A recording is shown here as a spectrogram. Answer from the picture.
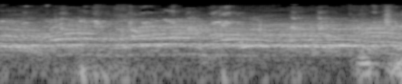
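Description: A basketball being dribbled on a hardwood court, several bounces in a row, over the hubbub of an arena during live play.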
